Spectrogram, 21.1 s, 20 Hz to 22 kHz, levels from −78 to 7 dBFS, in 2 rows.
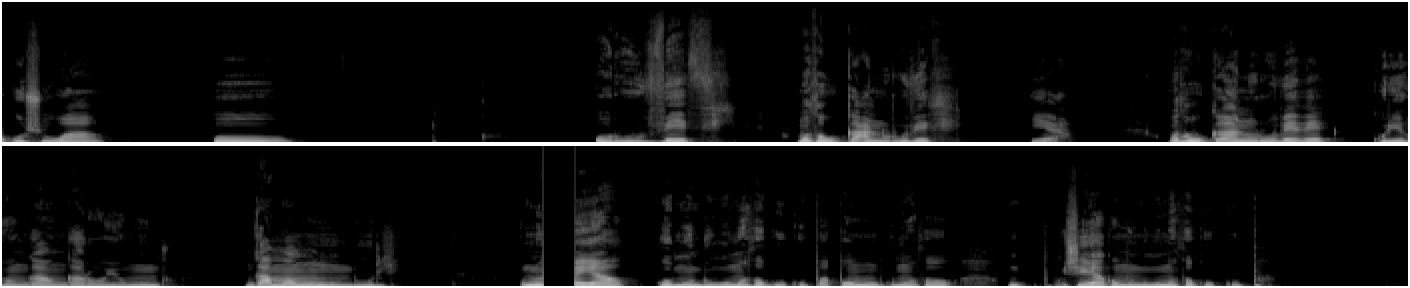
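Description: Speech with two playback stalls, silent gaps at 5.70–5.86 s before "moso kukaa" and at 14.60–14.85 s, likely from the player running out of data. Each time the sound stops in mid-flow for a noticeable moment.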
